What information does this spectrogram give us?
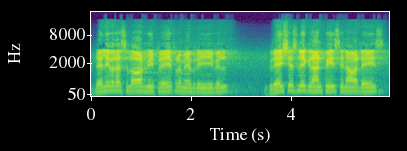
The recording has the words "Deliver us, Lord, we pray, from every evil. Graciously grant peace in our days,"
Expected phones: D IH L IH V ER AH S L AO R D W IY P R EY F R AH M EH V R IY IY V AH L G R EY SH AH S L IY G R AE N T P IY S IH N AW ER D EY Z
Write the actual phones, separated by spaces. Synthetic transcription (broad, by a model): D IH L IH V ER AH S L AO R D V IY P R EY F R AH M EH V R IY IY V AH L G R EY SH AH S L IY G R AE N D P IY S IH N AW ER D EY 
